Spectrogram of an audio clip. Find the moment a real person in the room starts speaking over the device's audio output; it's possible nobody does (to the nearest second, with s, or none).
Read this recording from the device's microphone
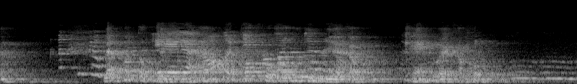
none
